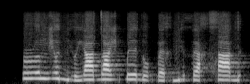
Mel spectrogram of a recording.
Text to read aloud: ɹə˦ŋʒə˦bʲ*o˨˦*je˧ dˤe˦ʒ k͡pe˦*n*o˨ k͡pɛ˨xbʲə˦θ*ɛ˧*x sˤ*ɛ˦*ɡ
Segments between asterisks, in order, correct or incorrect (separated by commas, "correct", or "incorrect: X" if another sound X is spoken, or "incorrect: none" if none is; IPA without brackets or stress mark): incorrect: o˨, incorrect: ɗ, incorrect: ɛ˦˨, correct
